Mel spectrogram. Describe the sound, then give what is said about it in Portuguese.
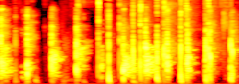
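Someone beats their chest with open hands, making many quick, loud slapping thumps in a fast, uneven rhythm with short gaps between bursts. “Bate o peito, Pepita! Tô batendo meu peito aqui.”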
